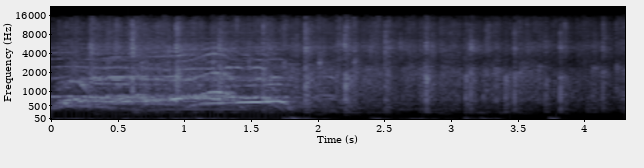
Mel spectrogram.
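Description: An audience at a storytelling evening applauds as the first storyteller comes up onto the stage, dense clapping mixed with high whoops and cheers at first, then thinning out into scattered, individual claps as it fades.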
